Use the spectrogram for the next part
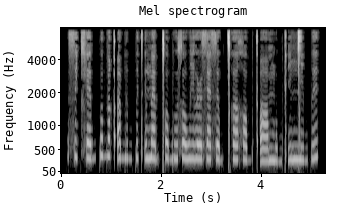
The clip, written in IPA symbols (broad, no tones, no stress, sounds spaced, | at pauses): s ə t͡ɕʰ ɛ b p ʌ b ɛ qʼ ɛ b ɪ b p ɪ tʼ ɪ m æ b ǀ ɔ b u s ɔ w i l ə˞ s æ s ə b ǀʰ ʌ χ ɔ b kʼ ɑ m u b kʼ i ŋ͡ǀ i b p ɪ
